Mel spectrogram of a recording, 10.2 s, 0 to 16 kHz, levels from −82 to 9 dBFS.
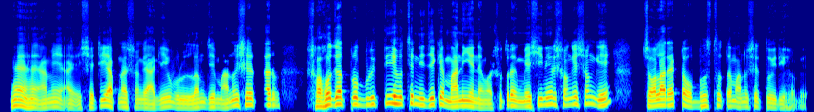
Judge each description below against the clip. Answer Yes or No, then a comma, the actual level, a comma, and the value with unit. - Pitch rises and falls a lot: Yes, wide, 6.5 semitones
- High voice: No, medium, 140 Hz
